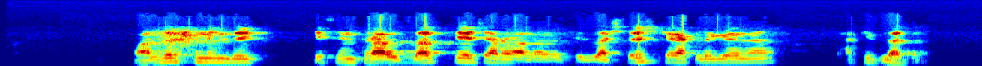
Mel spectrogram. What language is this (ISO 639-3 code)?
uzb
